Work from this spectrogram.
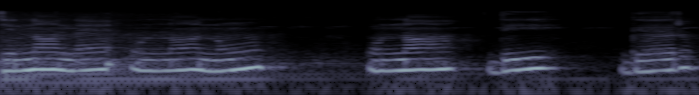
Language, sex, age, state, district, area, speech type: Punjabi, female, 45-60, Punjab, Muktsar, urban, read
